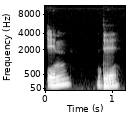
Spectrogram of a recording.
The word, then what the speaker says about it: indecisive: It is pronounced indecisive and spelt I-N-D-E-C-I-S-I-V-E. Think in, deck, like the start of December, is, and then if.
